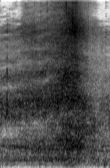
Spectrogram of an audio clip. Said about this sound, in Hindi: इसी जंगल के पास एक सड़क है जिस पर कोई आप आते जाते वाहनों की आवाज़ सुन सकते हैं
